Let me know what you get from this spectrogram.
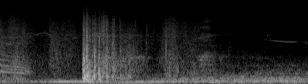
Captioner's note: breathing heavily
